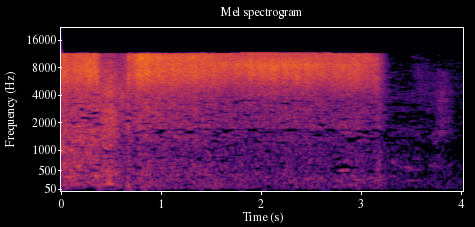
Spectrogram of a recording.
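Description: Live audience applauding, dying away about three seconds in.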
